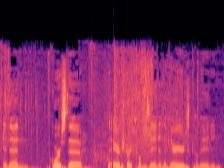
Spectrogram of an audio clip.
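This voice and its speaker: A young man narrates his own match in a rambling, offhand way, his voice a little hoarse and congested. His tone is low and mellow. Faint game gunfire sits under the talk. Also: flat delivery, normal speed, a little hiss or hum, low-quality recording. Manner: rambling, self-deprecating, lots of fillers. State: slightly hoarse from throat congestion. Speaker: gameplay commentator. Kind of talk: casual gameplay commentary.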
